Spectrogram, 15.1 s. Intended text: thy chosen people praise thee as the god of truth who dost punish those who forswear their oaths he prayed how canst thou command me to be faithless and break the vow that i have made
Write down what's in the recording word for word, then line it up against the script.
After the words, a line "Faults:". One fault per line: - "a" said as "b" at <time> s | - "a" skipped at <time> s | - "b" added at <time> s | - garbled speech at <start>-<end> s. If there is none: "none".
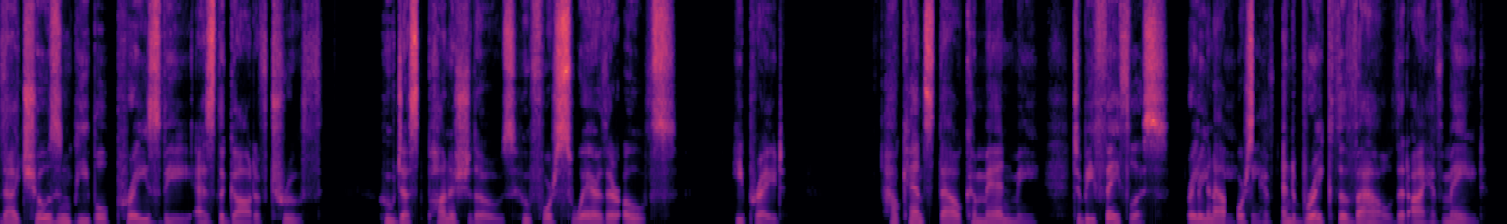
thy chosen people praise thee as the god of truth who dost punish those who forswear their oaths he prayed how canst thou command me to be faithless [garbled] and break the vow that i have made
Faults:
- garbled speech at 11.9-12.8 s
